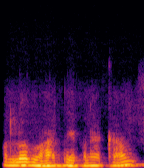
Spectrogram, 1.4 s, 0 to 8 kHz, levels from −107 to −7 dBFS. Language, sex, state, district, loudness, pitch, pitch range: Hindi, male, Bihar, Gaya, -23 LUFS, 140 Hz, 135-155 Hz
